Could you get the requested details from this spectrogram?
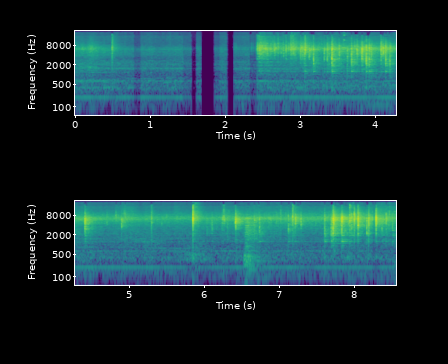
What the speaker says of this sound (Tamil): எண்ணெய் காஞ்சிருச்சு இப்போ கடுகும் மஞ்சத்தூளும் போட்டுக்கலாம்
